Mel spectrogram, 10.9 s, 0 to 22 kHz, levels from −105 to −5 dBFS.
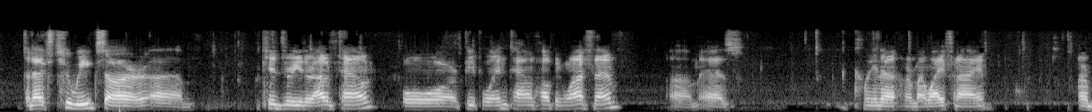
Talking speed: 155 wpm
